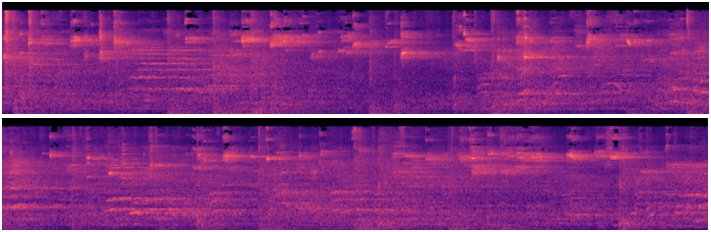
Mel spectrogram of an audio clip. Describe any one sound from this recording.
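Spectators talk and call out nearby.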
